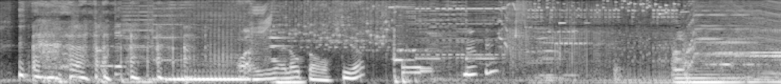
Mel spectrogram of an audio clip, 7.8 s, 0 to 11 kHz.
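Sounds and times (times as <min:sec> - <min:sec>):
laughter: 0:00.2 - 0:02.2
speech: 0:00.2 - 0:07.6
busy electronic start-up jingle for a time machine: 0:02.4 - 0:07.1.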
